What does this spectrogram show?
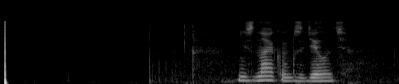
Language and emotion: Russian, sad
